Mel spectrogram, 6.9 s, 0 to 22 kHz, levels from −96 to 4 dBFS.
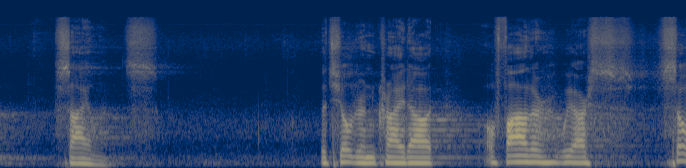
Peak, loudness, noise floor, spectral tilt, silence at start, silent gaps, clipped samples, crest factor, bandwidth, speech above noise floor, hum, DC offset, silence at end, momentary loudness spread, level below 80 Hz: -16 dBFS; -34 LUFS; -69 dBFS; -5.5 dB/octave; 0.05 s; none; under 0.1%; 20 dB; 14.5 kHz; 36 dB; none; under 0.1%; 0 s; 20 LU; -72 dBFS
